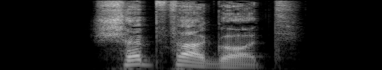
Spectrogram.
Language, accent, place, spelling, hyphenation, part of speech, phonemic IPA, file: German, Germany, Berlin, Schöpfergott, Schöp‧fer‧gott, noun, /ˈʃœp͡fɐˌɡɔt/, De-Schöpfergott.ogg
- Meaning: creator god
